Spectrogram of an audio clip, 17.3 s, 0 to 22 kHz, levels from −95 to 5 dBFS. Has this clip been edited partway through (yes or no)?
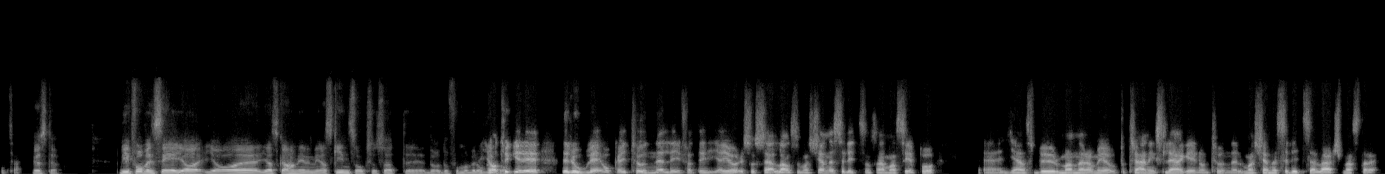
yes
